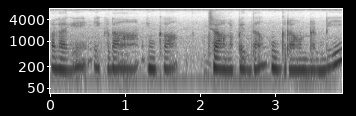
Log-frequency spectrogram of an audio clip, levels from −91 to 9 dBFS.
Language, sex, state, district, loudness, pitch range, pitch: Telugu, female, Andhra Pradesh, Annamaya, -20 LUFS, 165-185 Hz, 175 Hz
